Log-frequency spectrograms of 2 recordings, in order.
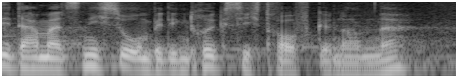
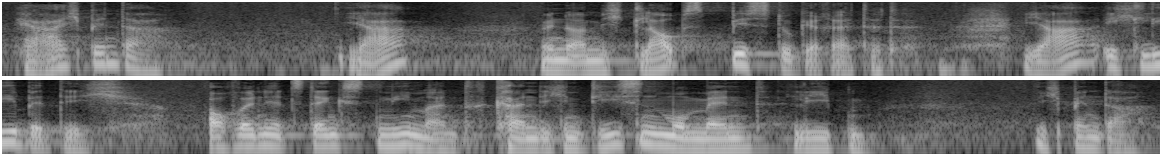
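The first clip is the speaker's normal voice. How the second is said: tender reassurance; 4 semitones lower, 5 dB quieter than usual. Acted. Preacher voicing God to the congregation, soft and reassuring. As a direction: speak it softly as a comforting voice. Voices God's answer.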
